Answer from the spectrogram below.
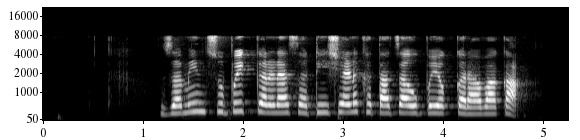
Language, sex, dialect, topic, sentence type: Marathi, female, Standard Marathi, agriculture, question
